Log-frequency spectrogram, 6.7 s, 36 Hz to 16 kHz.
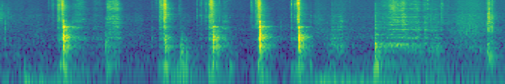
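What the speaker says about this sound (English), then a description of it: "Chop 1 sweet or hot chili." A knife chops chili and cilantro stems on a cutting board in a run of about eight sharp, close thuds at irregular intervals, with brief rubbing scrapes between some strokes and no voices.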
